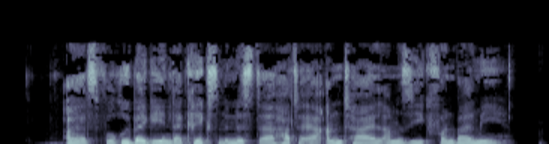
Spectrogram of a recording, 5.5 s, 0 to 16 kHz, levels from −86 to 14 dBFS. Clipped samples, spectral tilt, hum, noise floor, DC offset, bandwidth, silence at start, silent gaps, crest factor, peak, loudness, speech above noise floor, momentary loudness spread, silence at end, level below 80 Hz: under 0.1%; -3.5 dB/octave; none; -51 dBFS; under 0.1%; 11.5 kHz; 0.65 s; none; 18 dB; -4 dBFS; -19 LUFS; 31 dB; 7 LU; 0.5 s; -58 dBFS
